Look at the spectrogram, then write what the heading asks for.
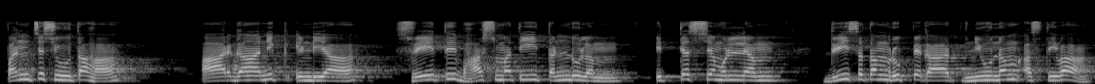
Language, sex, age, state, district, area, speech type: Sanskrit, male, 18-30, Rajasthan, Jaipur, rural, read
